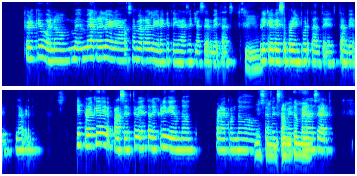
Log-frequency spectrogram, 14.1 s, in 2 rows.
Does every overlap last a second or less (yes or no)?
no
